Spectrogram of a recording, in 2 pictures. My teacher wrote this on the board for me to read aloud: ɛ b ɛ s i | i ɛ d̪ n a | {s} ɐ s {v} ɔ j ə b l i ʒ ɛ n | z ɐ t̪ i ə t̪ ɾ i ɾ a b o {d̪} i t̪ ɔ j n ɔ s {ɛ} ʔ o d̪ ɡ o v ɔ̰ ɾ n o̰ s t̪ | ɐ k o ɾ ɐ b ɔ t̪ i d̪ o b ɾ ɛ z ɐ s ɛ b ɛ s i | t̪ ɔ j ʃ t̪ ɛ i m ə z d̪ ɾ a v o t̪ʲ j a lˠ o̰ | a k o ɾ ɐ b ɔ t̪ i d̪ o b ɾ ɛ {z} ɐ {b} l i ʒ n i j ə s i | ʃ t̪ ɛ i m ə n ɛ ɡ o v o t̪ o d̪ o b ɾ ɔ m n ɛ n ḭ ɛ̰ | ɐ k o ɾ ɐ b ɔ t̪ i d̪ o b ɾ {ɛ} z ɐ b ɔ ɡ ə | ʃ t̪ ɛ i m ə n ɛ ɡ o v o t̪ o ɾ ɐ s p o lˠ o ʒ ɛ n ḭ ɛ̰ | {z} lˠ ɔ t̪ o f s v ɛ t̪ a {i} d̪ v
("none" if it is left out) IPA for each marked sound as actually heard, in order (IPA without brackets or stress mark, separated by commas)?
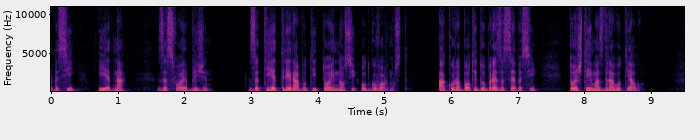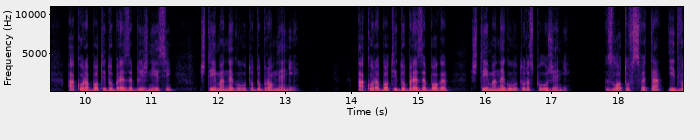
z, v, t̪, i, z, b, ɛ, z, i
